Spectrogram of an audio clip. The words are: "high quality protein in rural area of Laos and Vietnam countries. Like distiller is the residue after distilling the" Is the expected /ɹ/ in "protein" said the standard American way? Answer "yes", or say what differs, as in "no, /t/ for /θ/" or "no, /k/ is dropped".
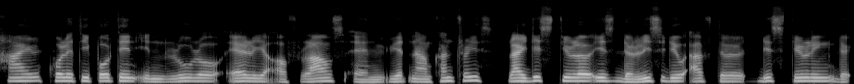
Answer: no, /ɹ/ is dropped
